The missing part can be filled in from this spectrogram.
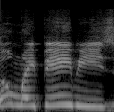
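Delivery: high, soft, whiny mock doting mom voice.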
